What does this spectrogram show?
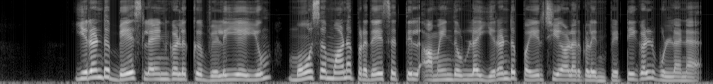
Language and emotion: Tamil, neutral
